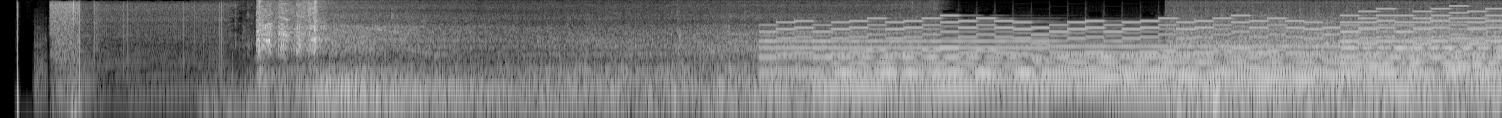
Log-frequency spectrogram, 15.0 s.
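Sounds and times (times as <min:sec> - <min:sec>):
car engine starting and idling: 0:02.4 - 0:09.6, 0:11.7 - 0:15.0.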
